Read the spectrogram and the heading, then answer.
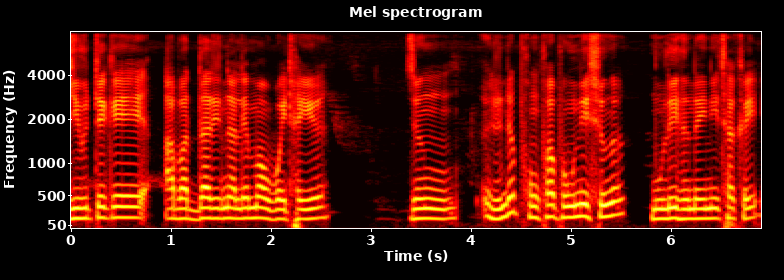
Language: Bodo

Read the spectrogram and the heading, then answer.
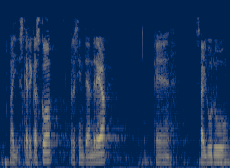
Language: Basque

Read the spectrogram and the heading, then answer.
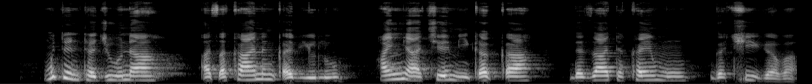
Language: Hausa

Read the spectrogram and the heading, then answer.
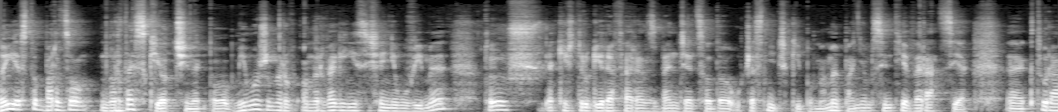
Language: Polish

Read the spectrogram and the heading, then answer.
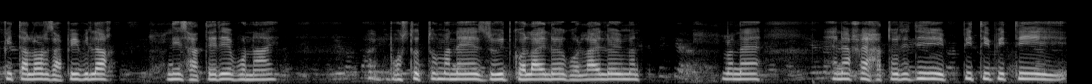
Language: Assamese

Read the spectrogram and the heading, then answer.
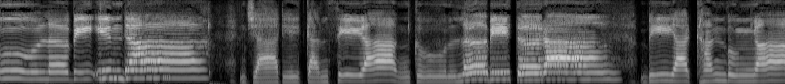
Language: Malay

